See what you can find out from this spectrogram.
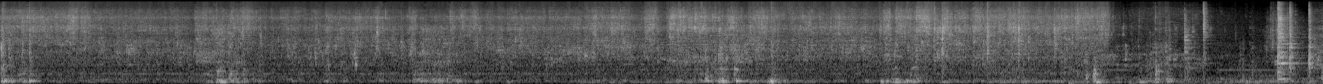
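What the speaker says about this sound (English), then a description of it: "I'm going to drain and wash these old bones." Cold tap water streams steadily over oxtail bones in a pot, a continuous hissing splash with occasional clinks and sloshes as the bones are rinsed, ending in choppier bursts of handling.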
